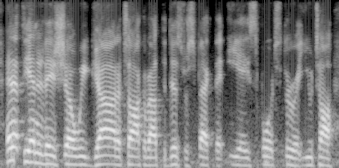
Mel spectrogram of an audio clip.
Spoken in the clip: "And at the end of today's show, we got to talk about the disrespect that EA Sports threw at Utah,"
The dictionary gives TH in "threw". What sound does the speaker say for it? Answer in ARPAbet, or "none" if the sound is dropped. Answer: TH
